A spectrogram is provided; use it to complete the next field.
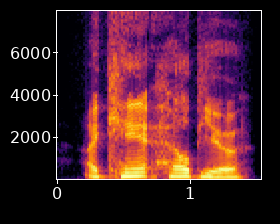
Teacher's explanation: can is just can it's not stressed but can't can't is stressed so you say I can't help you it gets the stress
